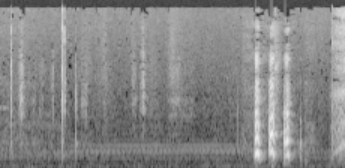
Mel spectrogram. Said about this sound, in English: It just, totally can hear my cat in the background. I'm so sorry. He really likes to be a part of these sometimes.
